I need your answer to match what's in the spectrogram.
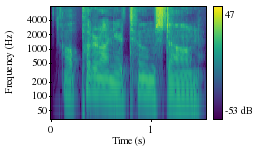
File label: answer, male; Garry's Mod; hl2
